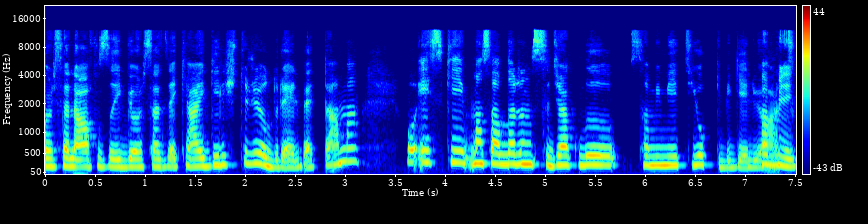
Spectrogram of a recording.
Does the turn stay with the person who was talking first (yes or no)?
no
